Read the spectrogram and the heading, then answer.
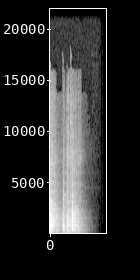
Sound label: household chair stool movement hard floor; sound effects one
